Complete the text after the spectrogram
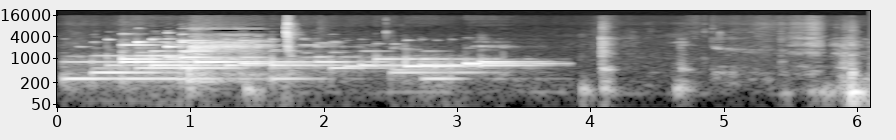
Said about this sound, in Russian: Катя же знает, что у меня эфир и звонит.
